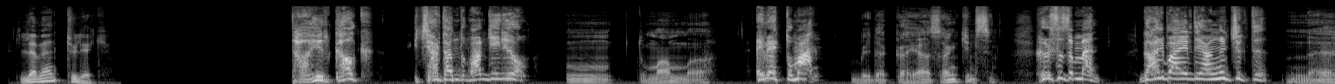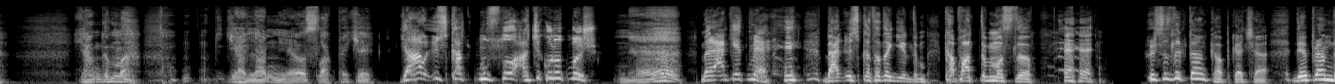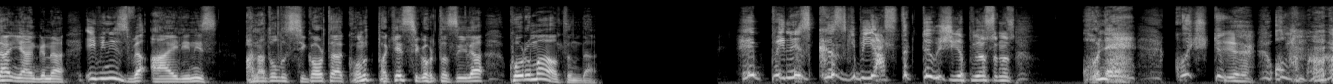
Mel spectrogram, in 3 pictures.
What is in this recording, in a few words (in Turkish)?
animasyon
